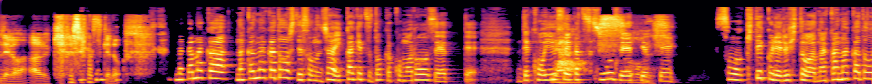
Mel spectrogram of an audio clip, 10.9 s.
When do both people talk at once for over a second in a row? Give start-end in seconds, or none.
6.9-8.4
